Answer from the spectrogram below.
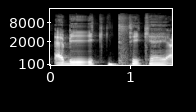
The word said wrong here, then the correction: Ebiketie: I can't Arnold Ebiketie.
